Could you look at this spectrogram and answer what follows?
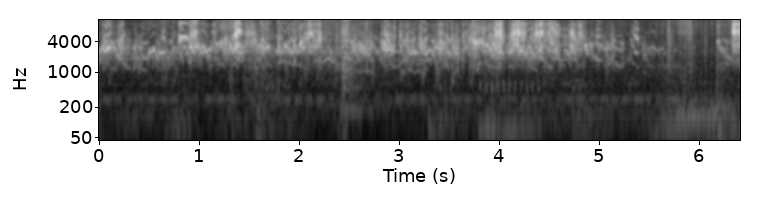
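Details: Australian budgerigars chirping in an aviary colony, with a constant overlapping mix of shrill squawks, warbles and short whistled notes.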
